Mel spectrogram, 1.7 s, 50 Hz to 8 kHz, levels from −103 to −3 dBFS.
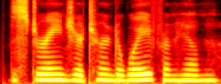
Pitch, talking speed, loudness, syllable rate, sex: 190 Hz, 215 wpm, -15 LUFS, 6.0 syllables/s, female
